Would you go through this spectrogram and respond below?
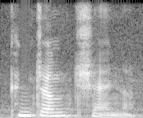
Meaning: The act of joining, or condition of being joined
- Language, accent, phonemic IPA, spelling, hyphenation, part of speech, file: English, US, /kənˈd͡ʒʌŋk.ʃn̩/, conjunction, con‧junc‧tion, noun, En-us-conjunction.ogg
